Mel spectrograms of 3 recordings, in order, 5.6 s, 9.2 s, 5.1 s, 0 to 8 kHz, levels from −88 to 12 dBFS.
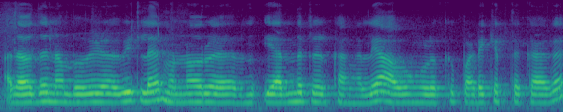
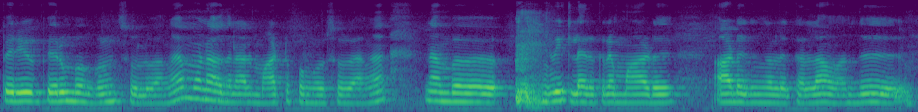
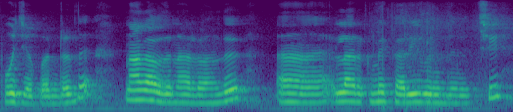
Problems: background sounds at intervals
